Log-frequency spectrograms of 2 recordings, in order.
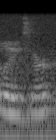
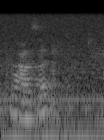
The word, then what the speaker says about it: Lao Tzu: Alright, not loser, Lao Tzu.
